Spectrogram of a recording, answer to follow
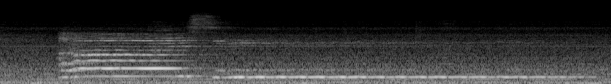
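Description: A woman singing slow, long-held notes: one note, then a slightly higher one held for about four seconds.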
